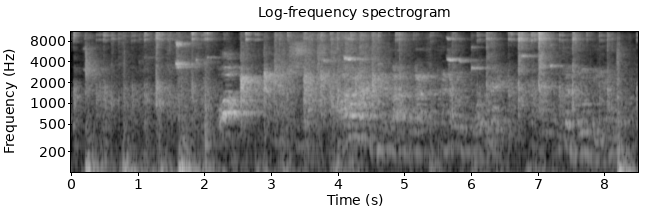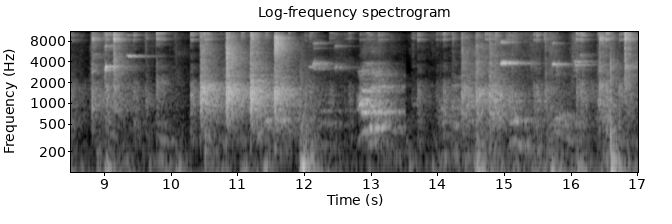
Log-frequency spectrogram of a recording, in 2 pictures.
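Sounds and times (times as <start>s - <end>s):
table tennis balls clicking: 0.0s - 2.1s, 5.7s - 10.8s, 13.5s - 17.0s.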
